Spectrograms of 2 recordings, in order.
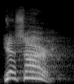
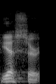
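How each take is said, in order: First: The words are said loudly and forcefully. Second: The words are said softly and weakly. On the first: The speaker calls it right. "It was yes, sir" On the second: The speaker calls it wrong. "you couldn't just say yes, sir"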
